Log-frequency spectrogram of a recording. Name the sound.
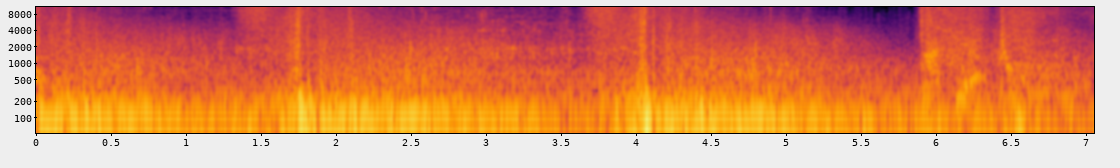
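Confringo explosion spell, Hogwarts video game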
